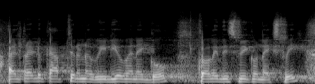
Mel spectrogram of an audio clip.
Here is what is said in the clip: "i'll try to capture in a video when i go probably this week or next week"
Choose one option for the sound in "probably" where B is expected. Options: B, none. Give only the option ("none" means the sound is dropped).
none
